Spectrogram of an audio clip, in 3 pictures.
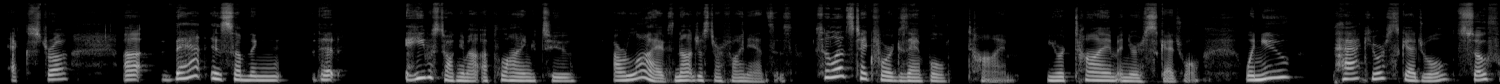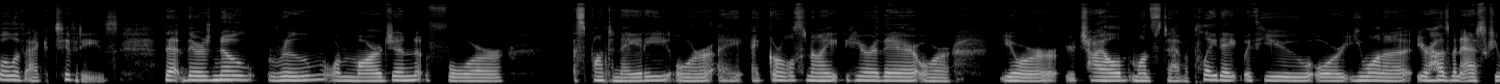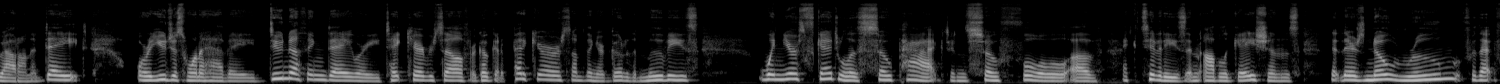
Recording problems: none

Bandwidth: 18.5 kHz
